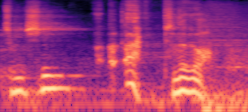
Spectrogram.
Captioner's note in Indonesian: Menghela napas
